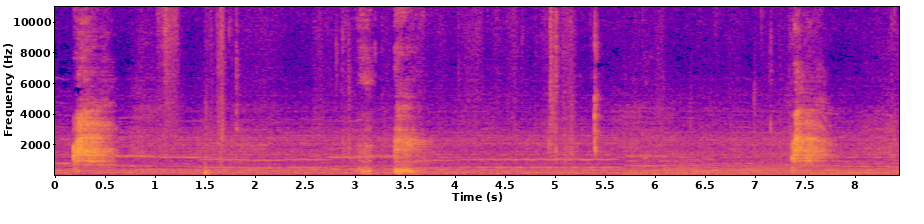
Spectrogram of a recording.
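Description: A man coughing after gulping a drink: one hard cough at the start, a double cough about three seconds in, and another near the end. Soft background music plays underneath.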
